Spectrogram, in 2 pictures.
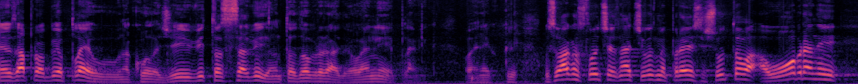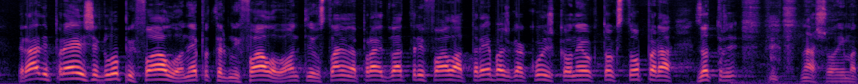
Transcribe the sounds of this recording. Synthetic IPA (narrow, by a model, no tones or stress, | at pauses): jezapɾaʋobio̞pleunakʰoled͡ʒiːʋit̪oːse̥sad̪ʋid̪io̞nt̪o̞ːd̪o̞bɾoɾa̰ːd̪io̰oʋojnijḛplḛmḭk | o̰o̰jenḛkokːɾḭo | usʋako̞mslˠut͡ʃajuznaːt͡ʃiuzmepɾe̞ʋiʃeʃut̪o̞ʋaʔauo̞bɾani | ɾaːd̪ipɾe̞ʋiʃeɡlˠuːpixfaːlˠuane̞pot̪ɾebnixfaːlˠo̞ʋao̞nt̪ijeust̪aːɲunapɾaːʋid̪ʋaːt̪ɾiːfaːlaːt̪ɾe̞baʒɡakujiʃkaoneko̞ɡt̪o̞ɡst̪o̞peɾa | zat̪o | naːʃonima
